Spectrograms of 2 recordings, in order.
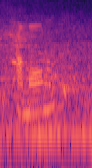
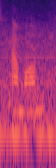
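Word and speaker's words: jamón: And you can look this up as well of the process of um Hammon. It looks like it's spelled jamon, but it's ham on.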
